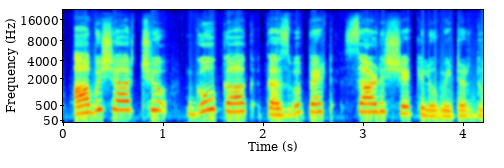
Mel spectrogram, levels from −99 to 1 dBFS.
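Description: Speech runs with a grainy, level-following distortion throughout, sitting roughly 45 dB below the voice, likely from low bit depth without dither, with values truncated to about 10 bits; the waveform shows visible stair-steps in quiet passages. A filter restarted on every block adds a regular tick-buzz near 47 Hz, fitting a 1024-sample block, seen as evenly spaced vertical lines on a spectrogram.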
